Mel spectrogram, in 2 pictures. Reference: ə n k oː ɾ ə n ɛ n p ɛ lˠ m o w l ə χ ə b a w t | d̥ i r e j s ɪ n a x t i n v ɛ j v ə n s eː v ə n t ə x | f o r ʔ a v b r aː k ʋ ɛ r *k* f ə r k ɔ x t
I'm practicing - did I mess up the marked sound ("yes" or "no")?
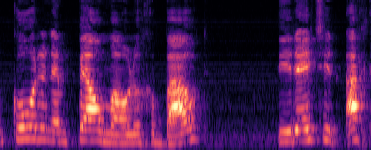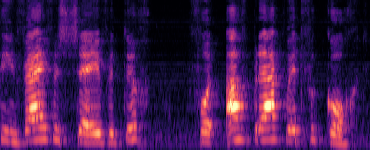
yes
